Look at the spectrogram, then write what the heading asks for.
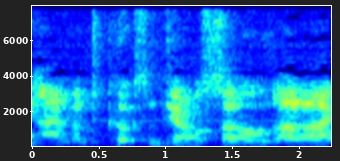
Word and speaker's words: General Tso: I think I used to pronounce it General Towels. and she let me know that was not how you pronounced it. She said you pronounce it general so I have pronounced it that way ever since.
